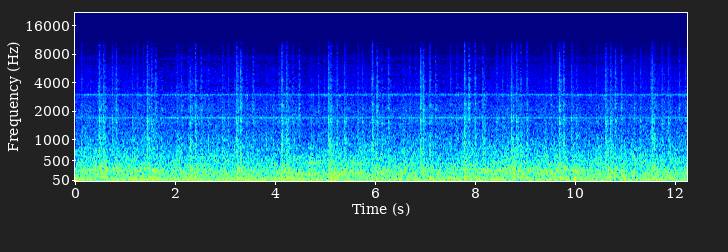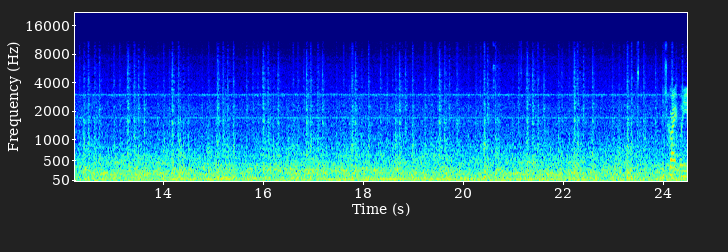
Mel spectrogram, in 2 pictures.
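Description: A diesel multiple unit train in Train Sim World on a snowy route: a steady, loud rumble of rolling wheels and carriage noise with faint rhythmic clicks, continuous throughout, with some talk mixed in.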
